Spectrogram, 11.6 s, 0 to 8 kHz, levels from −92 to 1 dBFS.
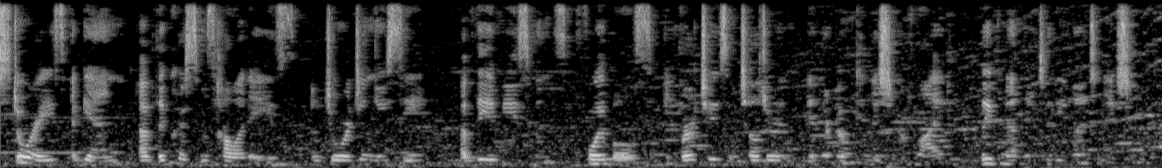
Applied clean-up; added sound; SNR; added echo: classical method Wiener filter.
